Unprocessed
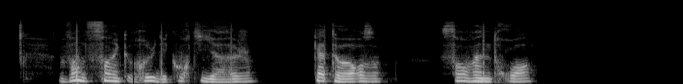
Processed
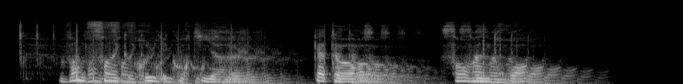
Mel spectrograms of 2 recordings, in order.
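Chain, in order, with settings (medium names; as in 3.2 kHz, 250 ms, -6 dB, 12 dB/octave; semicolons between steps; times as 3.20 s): frequency-shifting echo 166 ms, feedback 44%, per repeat -45 Hz, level -7 dB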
